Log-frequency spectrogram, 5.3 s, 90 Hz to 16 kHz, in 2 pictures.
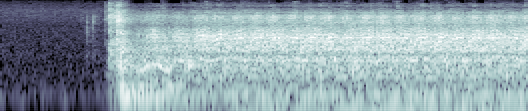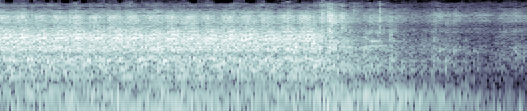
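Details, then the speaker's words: School bus with a 2002 DT466E diesel that cranked without starting (codes 335, 124, 333, low injection control pressure): a quick crank, then it catches and settles into an even, steady idle with no misses or knocks; a normal start and idle. "It's running. Now the key is to leave it running for like 30 minutes at least to see if it's gonna die on me or not, because that's what I had a problem with."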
